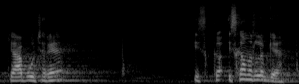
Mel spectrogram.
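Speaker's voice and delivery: normal talking voice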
